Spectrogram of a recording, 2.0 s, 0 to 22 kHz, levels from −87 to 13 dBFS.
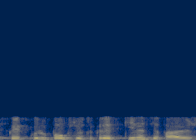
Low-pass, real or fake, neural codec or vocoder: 3.6 kHz; real; none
